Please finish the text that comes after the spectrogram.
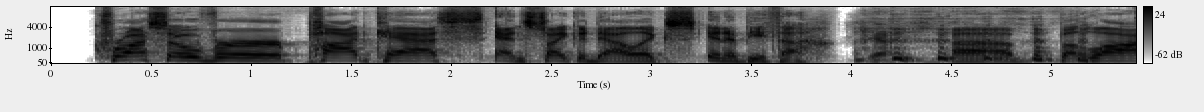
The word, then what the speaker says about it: Ibiza: Crossover podcasts and psychedelics in Ibiza. Yeah. But Lon, thank you guys for saying course. Ibiza. I appreciate it. Ibiza. It's the only way to know. Spanish pronunciation.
